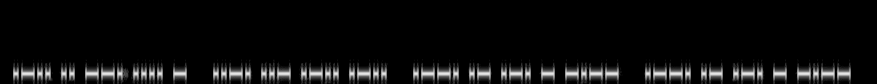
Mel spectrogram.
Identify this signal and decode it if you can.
Morse code, heard as a keyed tone, about 30 wpm, 500 Hz. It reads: LIGHT FULL PARTY PARTY
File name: 632 Words 30WPM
